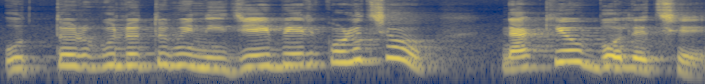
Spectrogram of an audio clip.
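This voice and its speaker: A woman's voice: high-pitched, expressive, moderate pace, pitched above the performer's own voice. A woman voicing a demanding king who gives testing commands in a folk tale. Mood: probing.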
